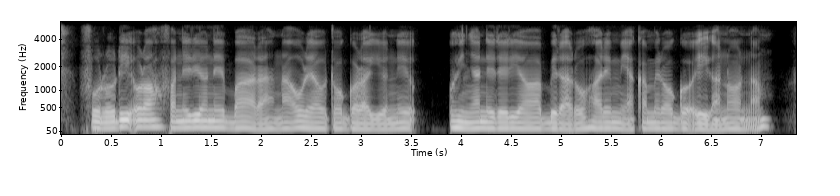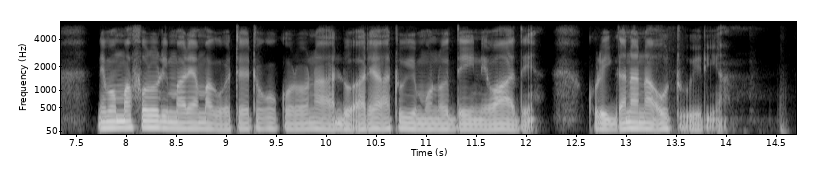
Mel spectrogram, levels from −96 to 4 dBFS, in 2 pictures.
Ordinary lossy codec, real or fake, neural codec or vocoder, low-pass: none; real; none; 5.4 kHz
